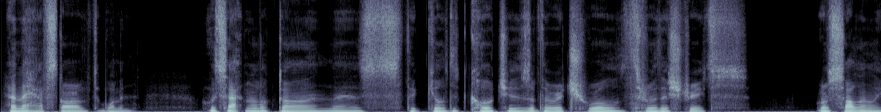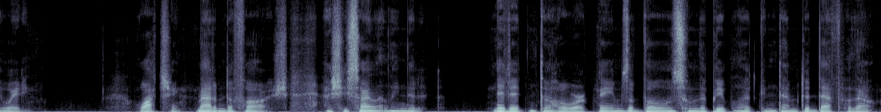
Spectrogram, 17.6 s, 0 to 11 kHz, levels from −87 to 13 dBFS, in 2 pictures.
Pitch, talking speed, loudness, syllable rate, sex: 110 Hz, 155 wpm, -19 LUFS, 5.4 syllables/s, male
